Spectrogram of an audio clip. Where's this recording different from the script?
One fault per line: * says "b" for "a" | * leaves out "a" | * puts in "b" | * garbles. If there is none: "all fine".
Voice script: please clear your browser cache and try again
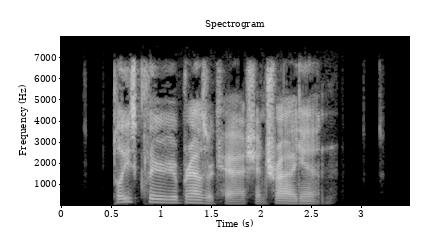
all fine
